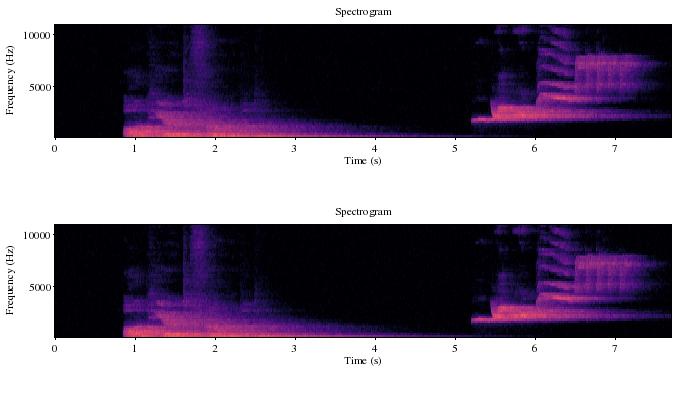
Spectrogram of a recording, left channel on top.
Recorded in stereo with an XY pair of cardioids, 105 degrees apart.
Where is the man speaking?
25° right, 1.8 m.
